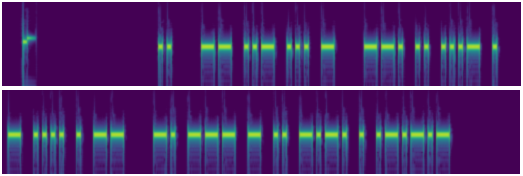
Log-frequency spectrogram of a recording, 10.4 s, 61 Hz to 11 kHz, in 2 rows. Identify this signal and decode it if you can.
Morse code, heard as a keyed tone, about 28 wpm, 700 Hz. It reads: I MUST GIVE THEM NOTICE.
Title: Sentences from Top 1000 Words - Review Part 2 - 28wpm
